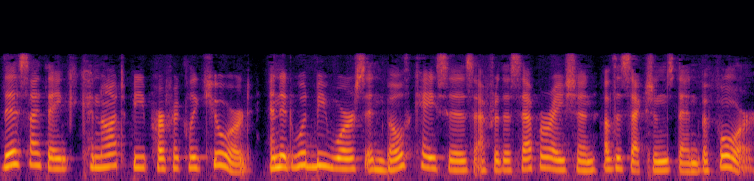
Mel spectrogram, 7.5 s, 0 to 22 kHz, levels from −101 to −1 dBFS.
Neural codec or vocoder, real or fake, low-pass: none; real; 7.2 kHz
